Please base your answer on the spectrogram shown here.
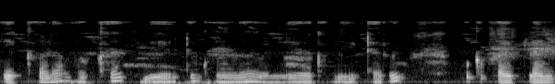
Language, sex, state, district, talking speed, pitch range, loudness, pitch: Telugu, male, Andhra Pradesh, Sri Satya Sai, 120 wpm, 100-115 Hz, -21 LUFS, 105 Hz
